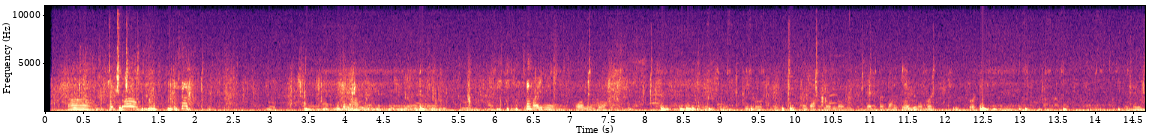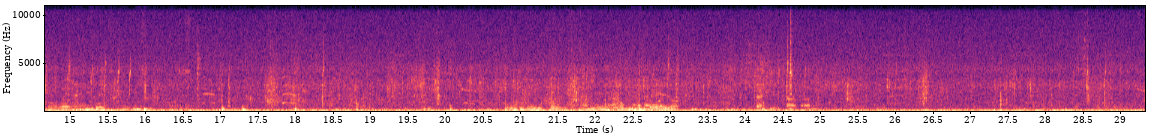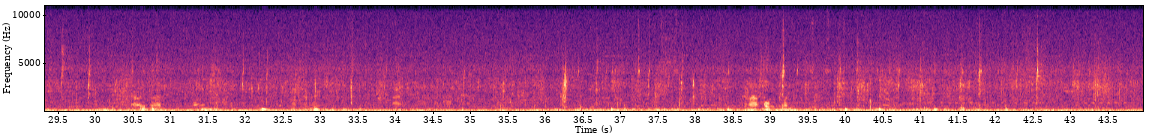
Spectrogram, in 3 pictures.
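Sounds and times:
low hum: 0.1 - 43.9
murmur of background voices: 0.1 - 43.9
small crackles: 0.1 - 43.9.

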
